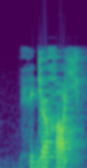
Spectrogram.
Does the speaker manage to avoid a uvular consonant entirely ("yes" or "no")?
no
